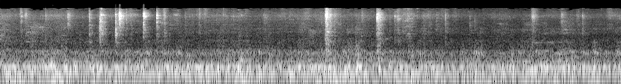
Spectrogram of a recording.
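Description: Steady low rumble inside a Mugunghwa-ho passenger train carriage running along the track, with a few sharp clicks about a second in and again a little past the middle.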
